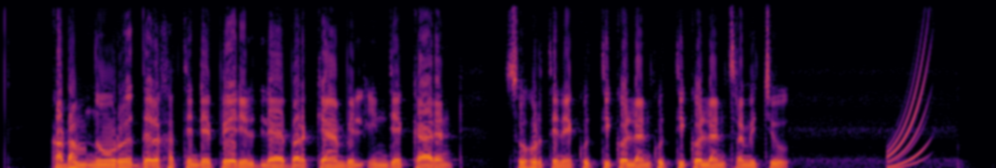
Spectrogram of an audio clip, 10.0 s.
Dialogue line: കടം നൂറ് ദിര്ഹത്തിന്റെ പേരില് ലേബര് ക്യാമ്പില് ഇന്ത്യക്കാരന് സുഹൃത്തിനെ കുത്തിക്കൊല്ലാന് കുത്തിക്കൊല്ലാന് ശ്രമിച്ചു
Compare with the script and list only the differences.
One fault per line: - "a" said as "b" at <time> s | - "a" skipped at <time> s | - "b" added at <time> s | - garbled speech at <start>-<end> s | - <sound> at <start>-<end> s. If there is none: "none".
- chirp at 8.9-9.4 s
